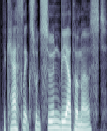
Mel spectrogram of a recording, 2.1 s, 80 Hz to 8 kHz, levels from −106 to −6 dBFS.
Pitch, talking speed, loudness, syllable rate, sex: 140 Hz, 170 wpm, -18 LUFS, 5.0 syllables/s, male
